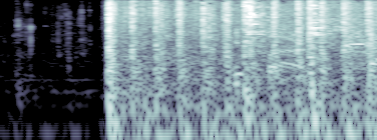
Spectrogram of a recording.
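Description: Hip-fired gunfire in Apex Legends erupts after a quiet half second, a rapid loud automatic burst of closely spaced shots continuing to the end.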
